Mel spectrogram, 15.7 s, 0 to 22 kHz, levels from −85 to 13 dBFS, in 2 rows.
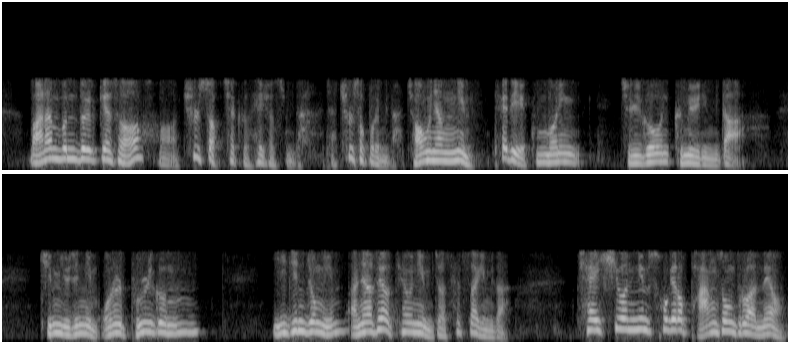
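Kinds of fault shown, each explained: Speex codec: The whole clip runs through Speex, a CELP speech codec. The damage is plainly audible: the speech comes out noisy and hoarse, as the excitation is starved of bits. That fits a low setting, around 11 kbps.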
